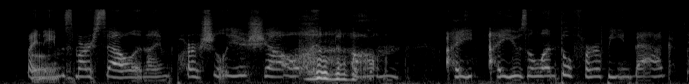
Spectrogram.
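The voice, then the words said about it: Quirky small character voice. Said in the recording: “I have to do a Marcel thing ... That's like spot on ... She does a quirky voice”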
